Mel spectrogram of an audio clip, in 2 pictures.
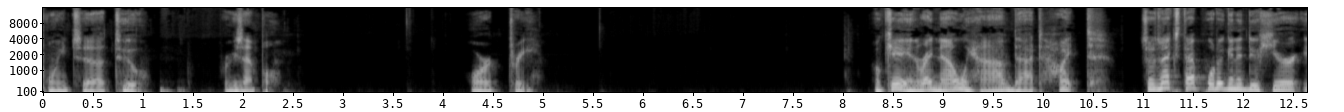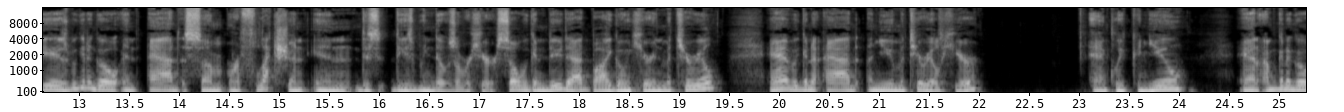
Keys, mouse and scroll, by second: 2.2 scroll down 1, 2.5 middle click, 3.2-4.7 scroll up 1, 4.7-6.6 drag, 6.6 middle click, 7.0-7.4 scroll down 2, 7.4-9.6 middle drag, 9.6-10.3 scroll up 2, 10.3-10.7 scroll down 3, 10.7 shift+middle click, 11.4-12.1 scroll down 2, 12.1-12.9 shift+middle drag, 12.9-13.3 scroll down 5, 13.3-14.0 scroll up 8, 14.0 middle click, 14.4-16.3 scroll down 1, 19.4 click, 21.5-23.9 drag.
